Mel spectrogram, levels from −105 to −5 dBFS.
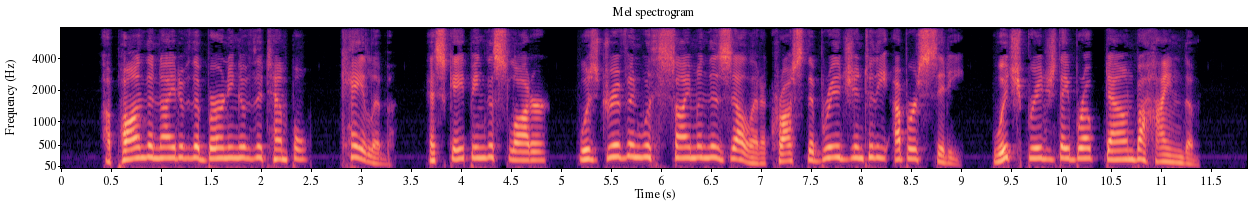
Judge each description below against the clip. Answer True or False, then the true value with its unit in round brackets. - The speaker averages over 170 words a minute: False (165 wpm)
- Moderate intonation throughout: True (3.9 semitones)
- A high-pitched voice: True (210 Hz)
